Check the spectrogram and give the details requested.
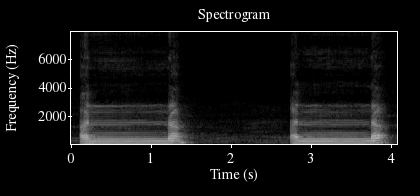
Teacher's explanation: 1 الف کے برابر آپ کو وہ ناک میں آواز روکنی ہے۔ تو غنے کی مقدار 1 الف کے برابر ہے۔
